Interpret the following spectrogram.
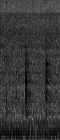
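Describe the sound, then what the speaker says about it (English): Broccoli, cabbage and sliced mushrooms sizzle softly in oil in a pan, a faint steady fry broken by a few sharp stirring scrapes. "Going to add in the broccoli, the cabbages, the sliced mushrooms"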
